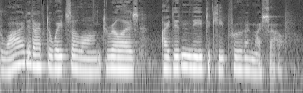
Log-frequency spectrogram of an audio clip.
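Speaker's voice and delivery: put-on sad tone. Speaker quotes what a man said to them, retelling his sad words.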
